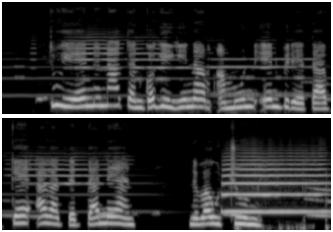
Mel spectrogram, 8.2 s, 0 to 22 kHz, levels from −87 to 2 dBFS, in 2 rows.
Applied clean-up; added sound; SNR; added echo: classical method spectral subtraction.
